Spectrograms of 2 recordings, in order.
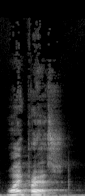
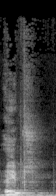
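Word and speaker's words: Ypres: Y-P-R-E-S. Y Press. E Press. Apes. Apes. I spelled with a Y, but it's apes.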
